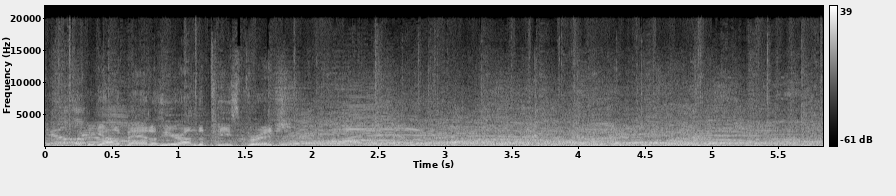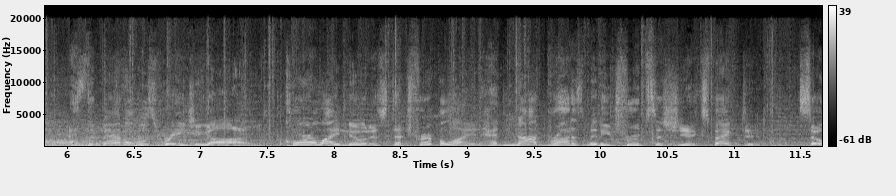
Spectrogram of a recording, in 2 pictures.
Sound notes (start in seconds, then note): 0.0 shouting, commotion; 2.0 shouting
